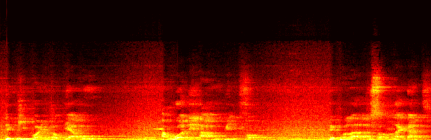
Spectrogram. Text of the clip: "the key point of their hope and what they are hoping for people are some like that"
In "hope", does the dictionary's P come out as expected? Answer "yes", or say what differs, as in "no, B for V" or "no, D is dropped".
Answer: no, P is dropped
